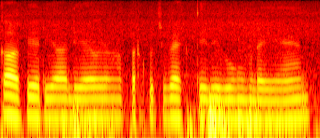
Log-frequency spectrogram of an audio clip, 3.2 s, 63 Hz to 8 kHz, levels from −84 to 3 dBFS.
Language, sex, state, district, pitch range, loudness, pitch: Hindi, male, Uttar Pradesh, Shamli, 120-125 Hz, -20 LUFS, 125 Hz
